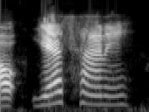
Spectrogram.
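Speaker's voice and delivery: put-on angry voice. Answering a call for Jenny in character: angry Jenny voice. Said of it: "I'm doing angry Jenny".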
